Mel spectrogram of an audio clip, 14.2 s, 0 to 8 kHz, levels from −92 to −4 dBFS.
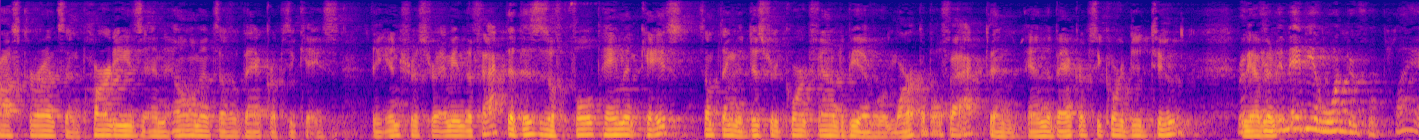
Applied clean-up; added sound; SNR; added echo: none; none; none; reverberation time 1.0 s.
